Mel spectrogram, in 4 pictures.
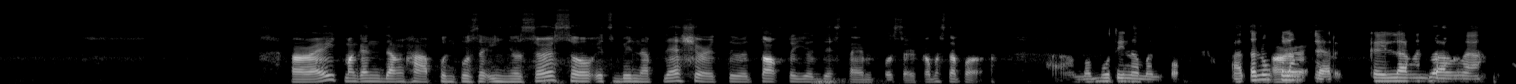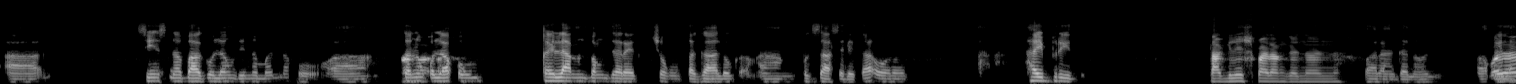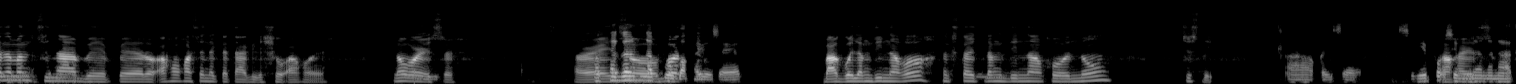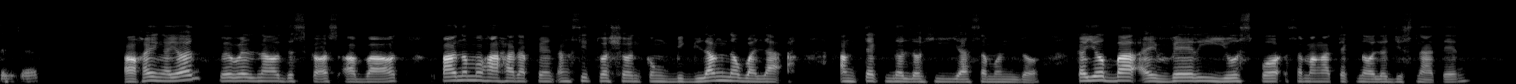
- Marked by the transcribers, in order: static; in English: "so it's been a pleasure to talk to you this time"; tapping; in English: "we will now discuss about"
- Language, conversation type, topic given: Filipino, unstructured, Paano mo haharapin ang sitwasyon kung biglang mawala ang lahat ng teknolohiya sa mundo?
